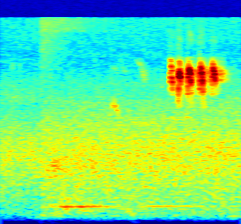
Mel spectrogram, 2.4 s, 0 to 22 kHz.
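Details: Wild common kingfisher, filmed with a Nikon Coolpix P950 or P1000 camera, gives a quick burst of about five short, shrill, very high notes in the final half-second over a steady background hiss.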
